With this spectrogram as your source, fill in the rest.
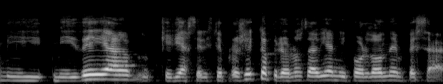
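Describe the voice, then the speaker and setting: The pace is fairly slow, with ordinary pitch variation. The sound is dry and close, with no echo. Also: woman. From Argentina, Concordia, Entre Ríos. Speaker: businesswoman and author. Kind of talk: interview. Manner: halting.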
